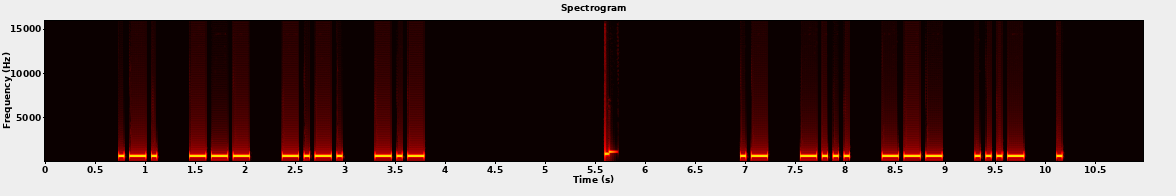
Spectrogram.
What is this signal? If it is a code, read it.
Morse code, heard as a keyed tone, about 21 wpm, spaced as for 16 wpm, 700 Hz. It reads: ROCK ABOVE
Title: 2x Character Spacing - Top 500 Words - 22wpm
